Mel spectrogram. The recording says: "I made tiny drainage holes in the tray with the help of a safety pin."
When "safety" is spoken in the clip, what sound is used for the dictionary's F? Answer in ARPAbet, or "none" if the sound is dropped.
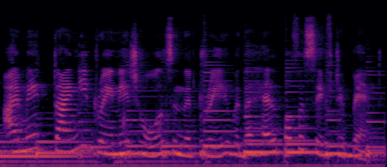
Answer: F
